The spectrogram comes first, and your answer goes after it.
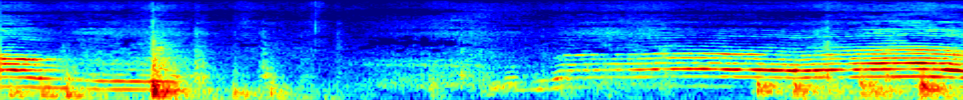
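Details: Indoor house cat on the stairs, blocking its owner's way: a low yowl breaks off amid a man's talking and thumps, then a rising, sustained wail builds louder toward the end.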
